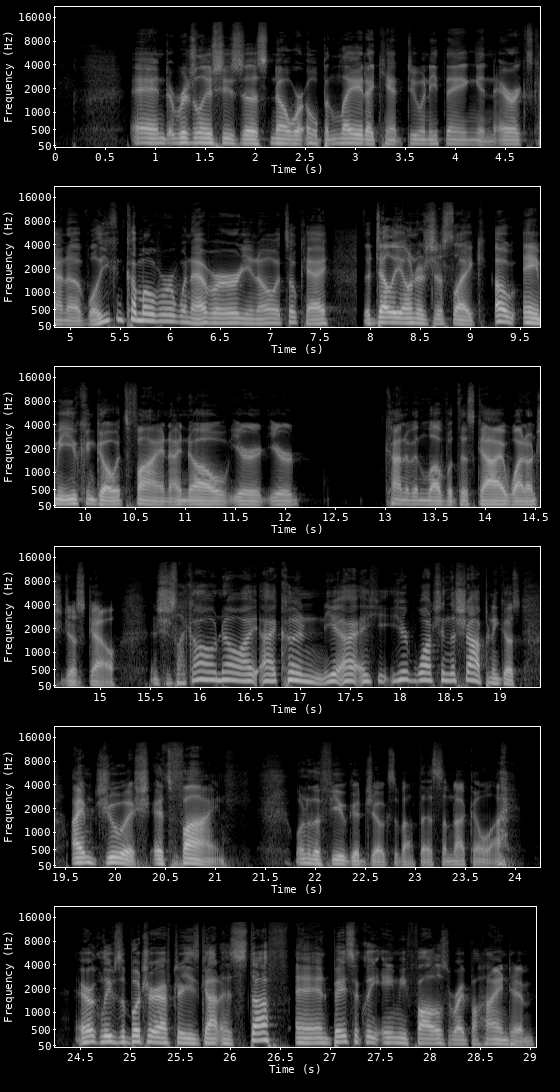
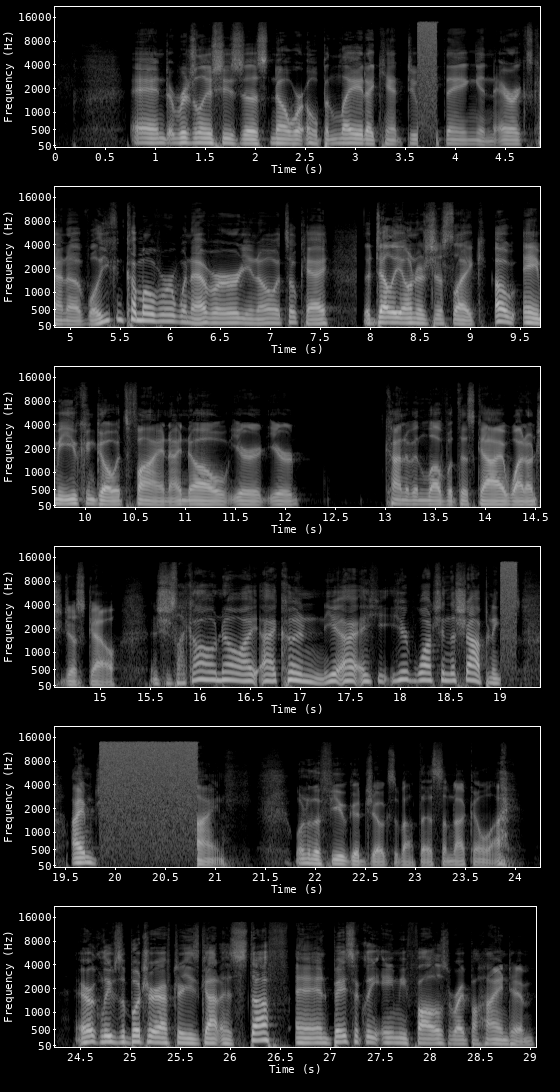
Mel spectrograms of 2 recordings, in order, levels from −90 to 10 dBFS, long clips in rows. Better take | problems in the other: first | audio cutting out; filled with static; at 3.5 s, at 19 s and at 20 s for 1 s

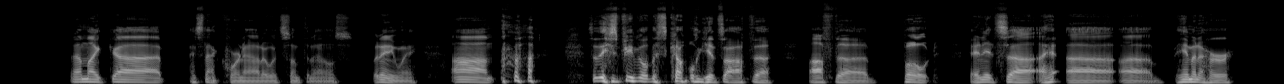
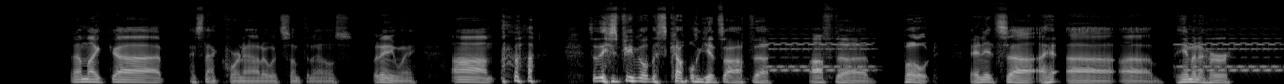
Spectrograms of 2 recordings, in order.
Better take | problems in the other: first | phone ringing; noticeable; from 7.5 s on; peak 8 dB below the speech

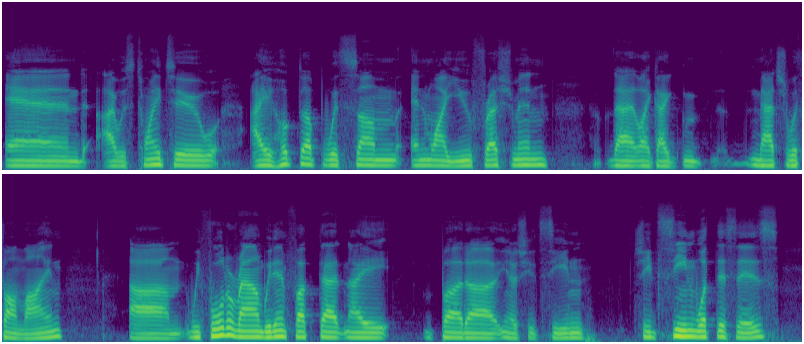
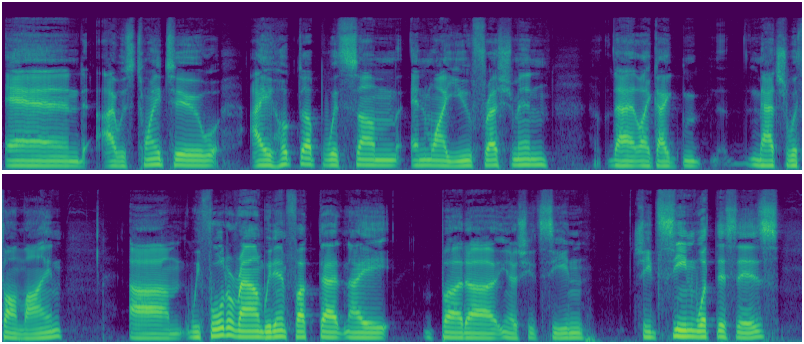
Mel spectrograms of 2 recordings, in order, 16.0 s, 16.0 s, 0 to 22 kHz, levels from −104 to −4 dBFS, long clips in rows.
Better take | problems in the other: second | muffled; very; fading above 1.5 kHz

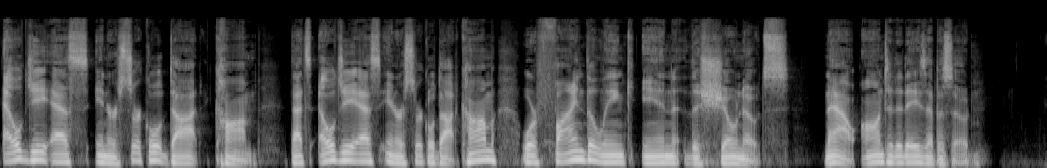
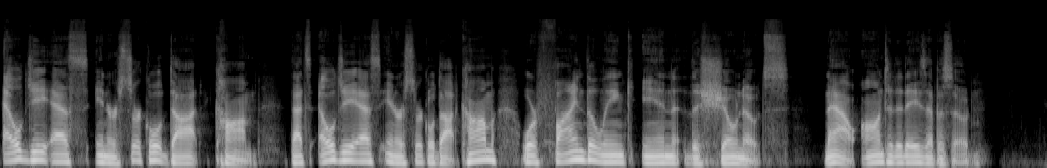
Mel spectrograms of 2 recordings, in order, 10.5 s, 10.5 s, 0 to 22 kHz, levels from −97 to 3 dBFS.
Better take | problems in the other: first | muffled; very; fading above 3.5 kHz

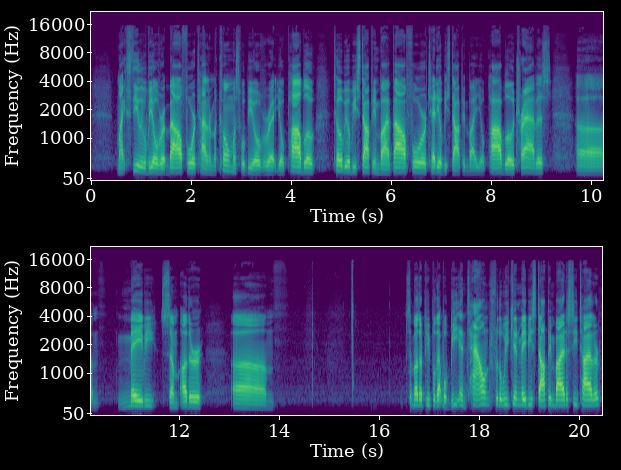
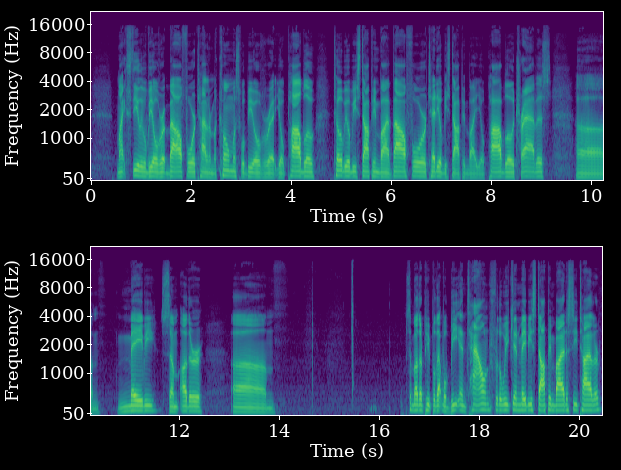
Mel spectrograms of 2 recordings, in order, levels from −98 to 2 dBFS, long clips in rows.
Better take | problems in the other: second | thin; very; fading below 350 Hz

